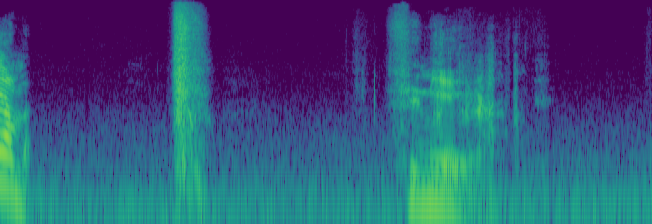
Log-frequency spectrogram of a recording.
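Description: An elderly man speaks close by.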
